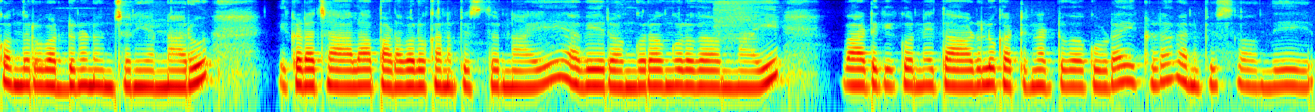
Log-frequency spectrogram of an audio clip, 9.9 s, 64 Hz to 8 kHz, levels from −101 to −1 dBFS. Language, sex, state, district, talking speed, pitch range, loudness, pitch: Telugu, female, Andhra Pradesh, Srikakulam, 115 wpm, 195-205 Hz, -16 LUFS, 200 Hz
